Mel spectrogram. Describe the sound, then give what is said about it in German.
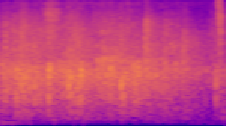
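Applause from a group thanking people for a long-running project, a brief burst of steady, fairly dense clapping. “ein Applaus, ja, ein Dankeschön, dass dieses Projekt dann so lange gelaufen ist”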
